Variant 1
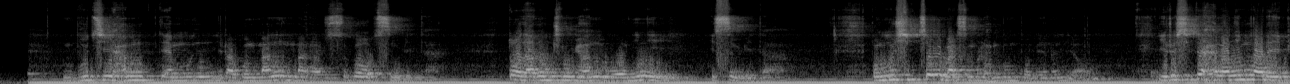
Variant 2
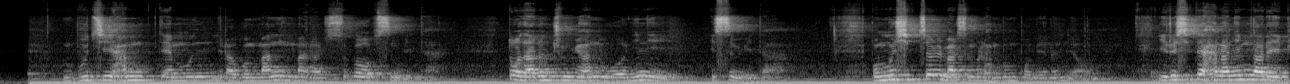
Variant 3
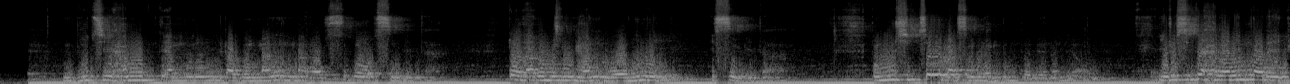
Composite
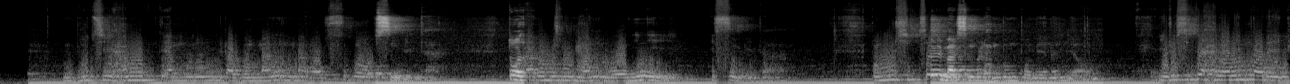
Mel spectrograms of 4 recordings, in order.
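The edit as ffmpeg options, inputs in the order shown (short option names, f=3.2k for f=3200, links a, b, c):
-filter_complex "[1:a]asplit=2[a][b];[2:a]asplit=4[c][d][e][f];[c]atrim=end=3.762[g];[a]atrim=start=3.758:end=5.242[h];[d]atrim=start=5.238:end=6.262[i];[0:a]atrim=start=6.258:end=6.762[j];[e]atrim=start=6.758:end=9.312[k];[b]atrim=start=9.308:end=11.032[l];[f]atrim=start=11.028[m];[g][h]acrossfade=d=0.004:c1=hsin:c2=hsin[n];[n][i]acrossfade=d=0.004:c1=hsin:c2=hsin[o];[o][j]acrossfade=d=0.004:c1=hsin:c2=hsin[p];[p][k]acrossfade=d=0.004:c1=hsin:c2=hsin[q];[q][l]acrossfade=d=0.004:c1=hsin:c2=hsin[r];[r][m]acrossfade=d=0.004:c1=hsin:c2=hsin"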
